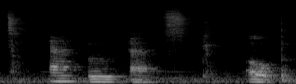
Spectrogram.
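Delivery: T, E, L, S, K, O, P as separate phonics sounds; sounded out. Shown as a demonstration. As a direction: run briskly through the first sounds, then pause between the rest. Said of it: "Say it with me".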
